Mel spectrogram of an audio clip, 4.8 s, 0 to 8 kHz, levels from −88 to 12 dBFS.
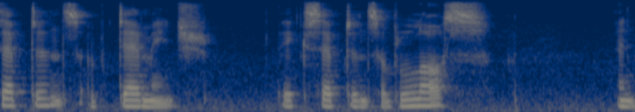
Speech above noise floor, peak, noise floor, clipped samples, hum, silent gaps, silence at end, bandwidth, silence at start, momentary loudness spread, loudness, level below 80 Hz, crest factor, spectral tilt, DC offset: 25 dB; -20 dBFS; -61 dBFS; under 0.1%; none; none; 0 s; 7.6 kHz; 0 s; 10 LU; -36 LUFS; -64 dBFS; 18 dB; -4.5 dB/octave; under 0.1%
